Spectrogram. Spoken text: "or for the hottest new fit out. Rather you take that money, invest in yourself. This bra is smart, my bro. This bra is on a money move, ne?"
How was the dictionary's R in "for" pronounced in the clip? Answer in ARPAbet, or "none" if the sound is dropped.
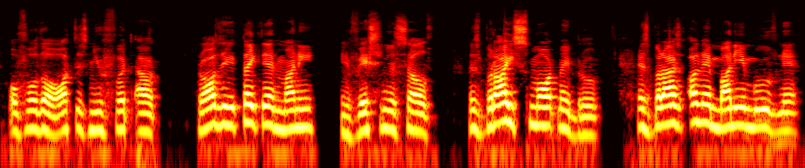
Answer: L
